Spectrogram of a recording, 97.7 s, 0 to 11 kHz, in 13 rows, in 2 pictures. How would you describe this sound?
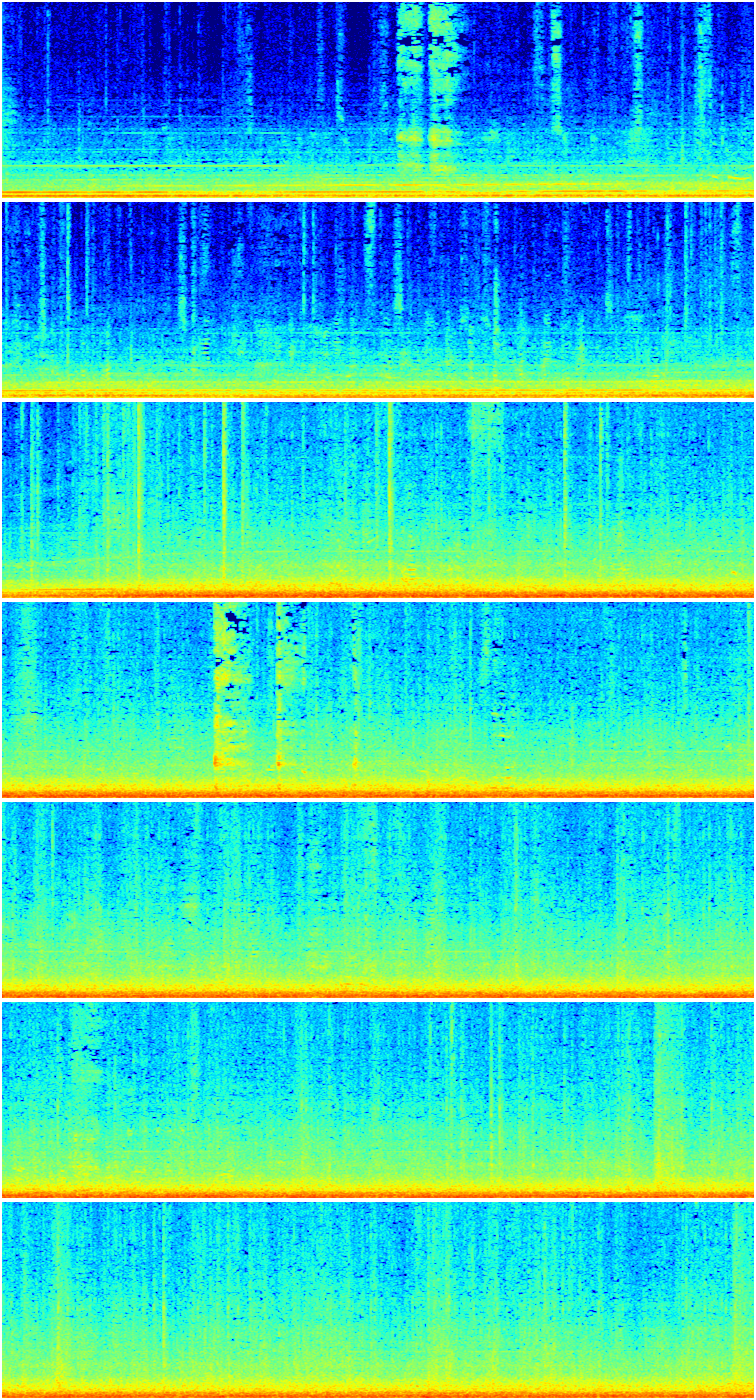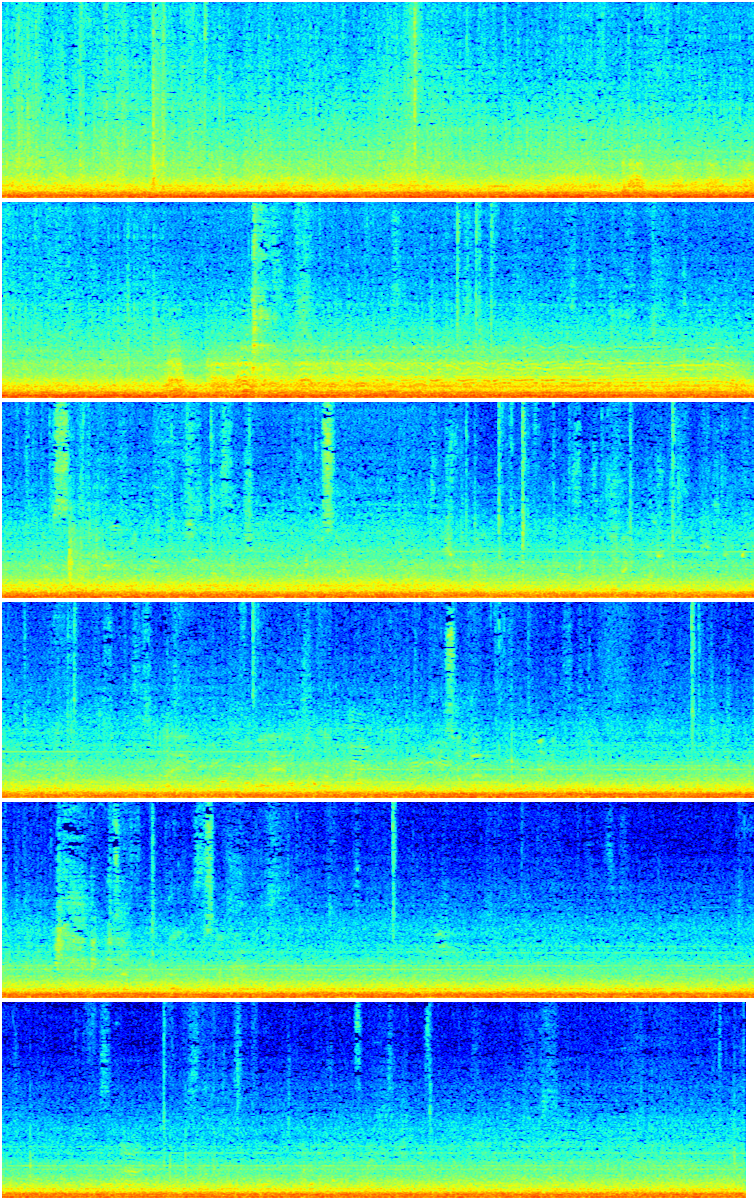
aviao decolagem
recorded inside a plane on takeoff (v2)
